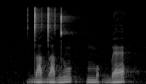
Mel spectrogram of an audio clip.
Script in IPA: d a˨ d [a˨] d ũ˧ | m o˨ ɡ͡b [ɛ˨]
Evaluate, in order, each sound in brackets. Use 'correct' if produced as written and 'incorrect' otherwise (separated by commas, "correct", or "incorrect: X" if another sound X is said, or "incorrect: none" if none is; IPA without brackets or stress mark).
correct, incorrect: ɛ˨˦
